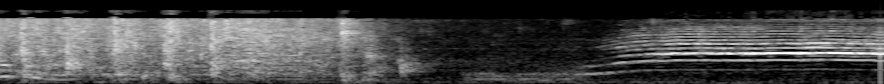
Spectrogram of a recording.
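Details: Domestic cat in a funny pet scene: a long rising then level meow with clear stacked harmonics in the second half, after a first stretch of broadband splashing water noise.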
